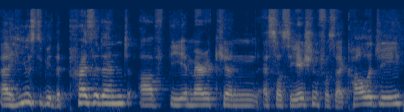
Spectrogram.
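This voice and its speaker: A woman talks at a very fast pace in a German accent, her tone dark and mellow. Her pitch is fairly low, and the background is quiet. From Germany. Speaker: language workshop leader. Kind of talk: workshop lecture. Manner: halting, many fillers.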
